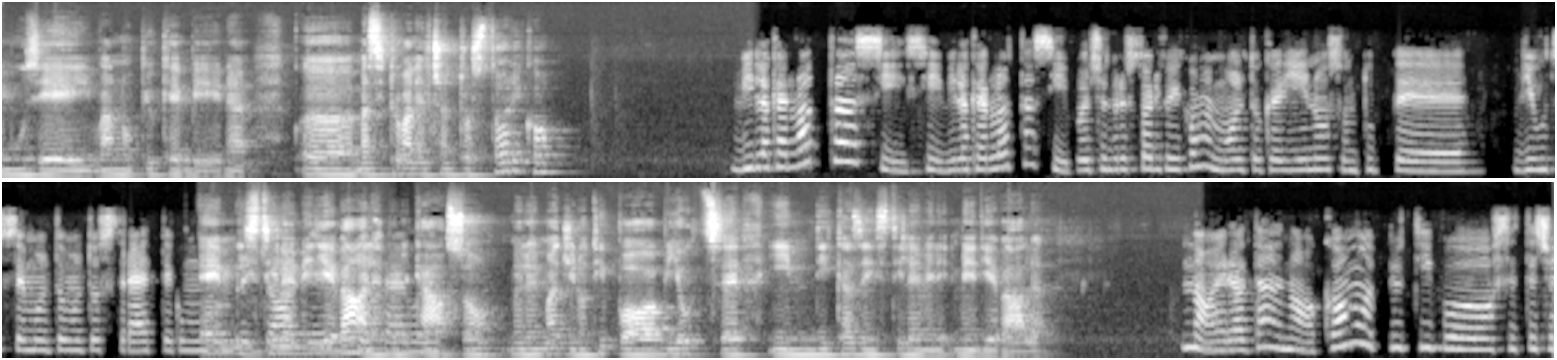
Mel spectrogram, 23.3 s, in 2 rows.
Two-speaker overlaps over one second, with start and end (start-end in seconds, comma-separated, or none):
13.1-15.0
